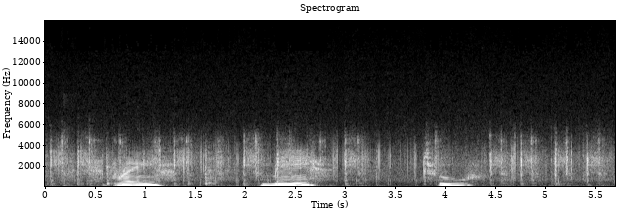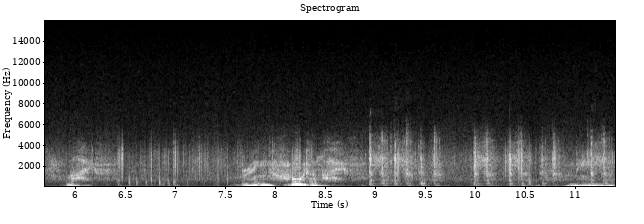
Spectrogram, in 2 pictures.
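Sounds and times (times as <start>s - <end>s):
typewriter keys clacking: 0.0s - 3.2s, 4.4s - 5.6s, 8.9s - 11.4s
speech: 0.7s - 1.4s, 2.2s - 2.8s, 3.9s - 4.4s, 5.9s - 6.2s, 7.6s - 8.6s
low rumble: 10.9s - 11.4s.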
